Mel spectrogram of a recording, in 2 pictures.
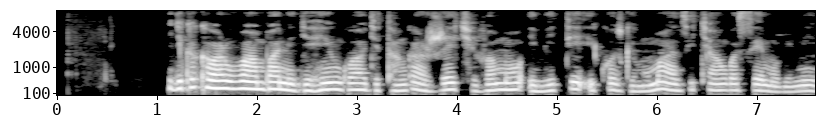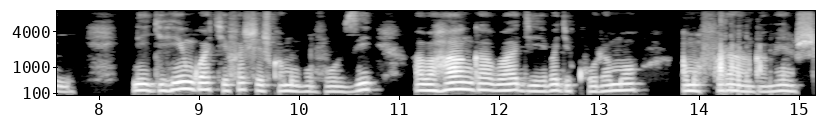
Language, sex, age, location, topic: Kinyarwanda, female, 25-35, Kigali, health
